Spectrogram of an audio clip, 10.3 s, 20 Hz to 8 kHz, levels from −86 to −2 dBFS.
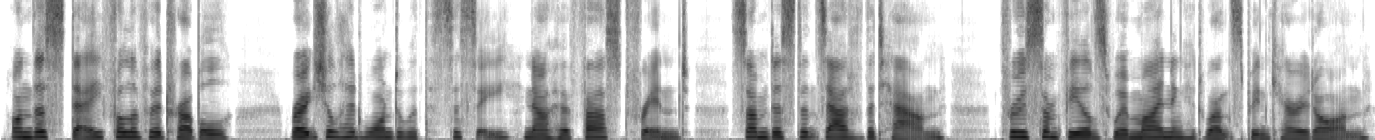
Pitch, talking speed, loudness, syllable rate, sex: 220 Hz, 185 wpm, -18 LUFS, 4.7 syllables/s, female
